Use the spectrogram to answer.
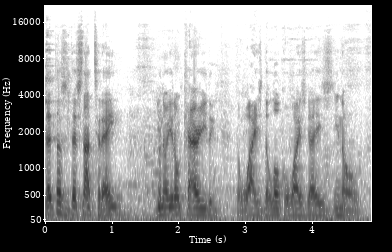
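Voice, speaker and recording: Talking at a fairly quick pace with a New York accent, a man keeps a medium pitch and fairly even intonation over noticeable background noise. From New York, Ozone Park, Queens. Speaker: former mob associate. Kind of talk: casual interview. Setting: restaurant.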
